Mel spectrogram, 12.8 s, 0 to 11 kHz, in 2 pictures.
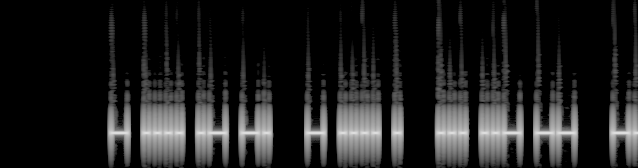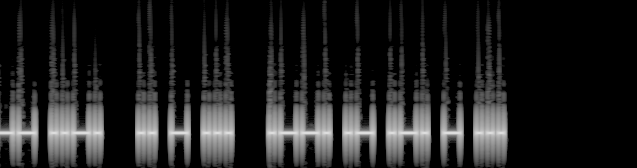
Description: Morse code, heard as a keyed tone, about 22 wpm, 700 Hz. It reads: THAN THE SUM OF ITS PARTS
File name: practice / 22wpm / Sets of 6 Words - 22wpm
